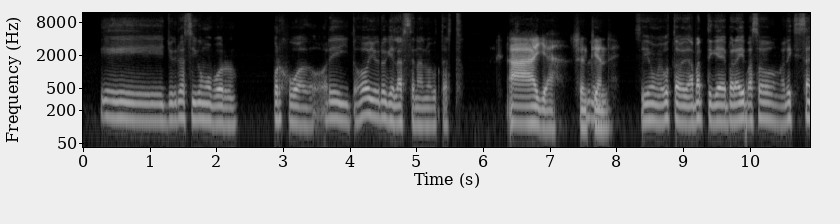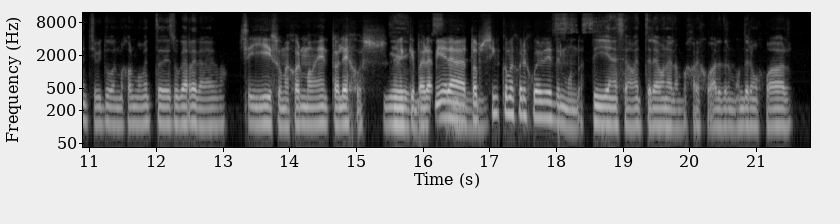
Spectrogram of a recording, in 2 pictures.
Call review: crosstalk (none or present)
present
